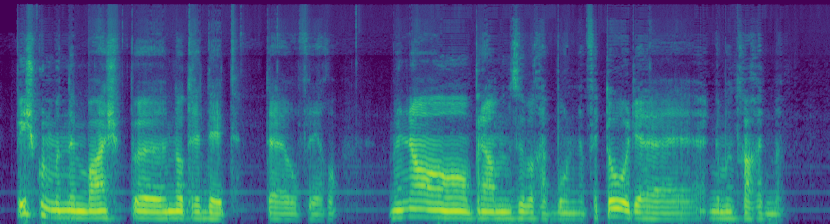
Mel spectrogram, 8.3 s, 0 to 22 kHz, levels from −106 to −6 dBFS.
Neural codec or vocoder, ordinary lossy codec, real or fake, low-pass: none; Opus, 24 kbps; real; 19.8 kHz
